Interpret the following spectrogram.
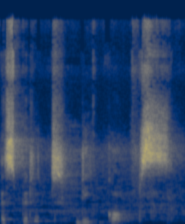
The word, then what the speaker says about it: esprit de corps: So spelling is ESPRIT DECORPS, Esprit de Corps. So it's the pronunciation Esprit de Corps.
